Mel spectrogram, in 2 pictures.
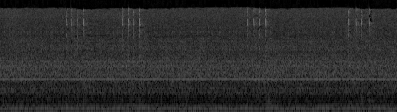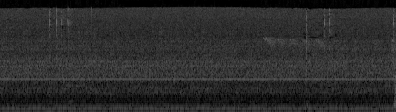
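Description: Soft, rapid keystrokes on a computer keyboard as a photo gallery name is typed, heard in a few short bursts over a constant electrical hum and low background noise, with no talking.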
